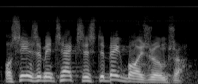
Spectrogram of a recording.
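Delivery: high, polite put-on voice; Murphy asking politely. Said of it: "He says".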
